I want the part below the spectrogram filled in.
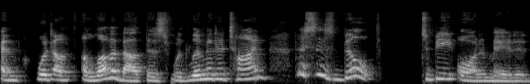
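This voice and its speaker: There is a slight airiness to the voice. The pitch rises and falls across a very broad range. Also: woman, fairly high pitch for a woman, moderate pace. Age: 70s. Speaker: former real estate broker turned online entrepreneur. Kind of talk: panel testimony / sales pitch.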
